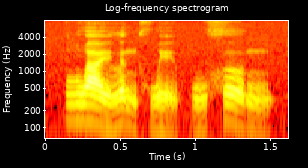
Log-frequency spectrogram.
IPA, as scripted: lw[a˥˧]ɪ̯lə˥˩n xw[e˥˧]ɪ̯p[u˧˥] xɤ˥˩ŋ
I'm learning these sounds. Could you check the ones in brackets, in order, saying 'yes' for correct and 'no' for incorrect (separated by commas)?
yes, no, yes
